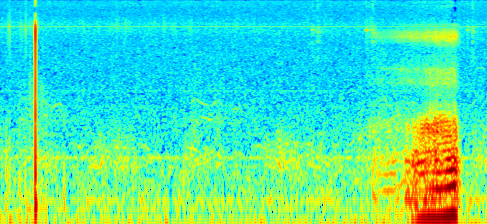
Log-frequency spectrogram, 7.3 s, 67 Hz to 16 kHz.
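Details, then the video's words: Sleeping puppy, 18 weeks old, snores: a quiet stretch of soft breathing after a sharp click, then one swelling, rough, buzzy snore lasting about a second near the end. "Cute puppy snoring"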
